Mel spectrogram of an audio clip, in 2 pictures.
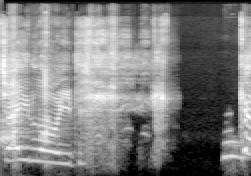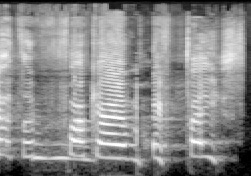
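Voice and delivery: loud, slow, outraged yell through laughter; hammed-up furious shout, laughing; mock angry flatmate. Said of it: "He went".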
